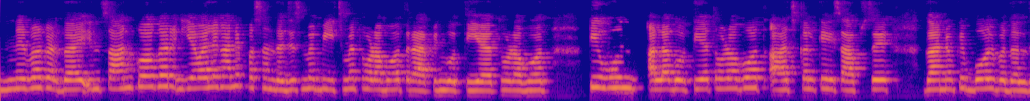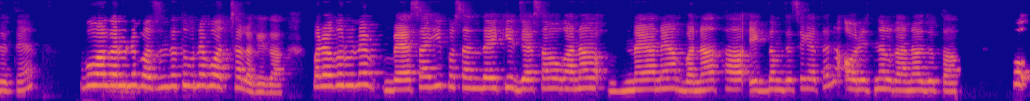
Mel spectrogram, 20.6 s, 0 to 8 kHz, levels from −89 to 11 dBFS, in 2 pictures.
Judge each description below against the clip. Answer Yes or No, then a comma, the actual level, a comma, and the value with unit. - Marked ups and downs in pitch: No, average, 3.2 semitones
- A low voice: No, very high, 255 Hz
